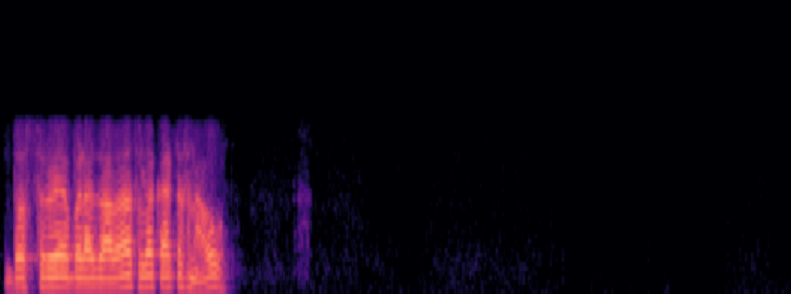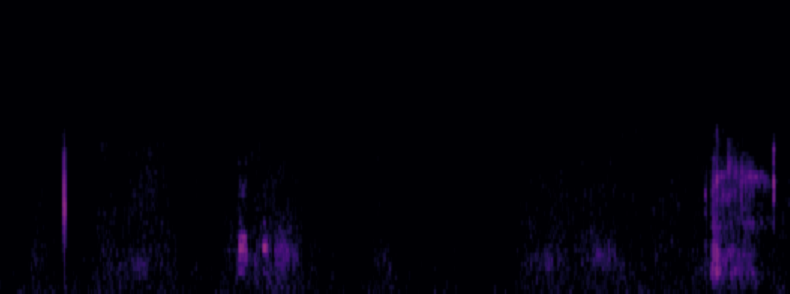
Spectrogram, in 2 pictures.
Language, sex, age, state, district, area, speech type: Dogri, male, 18-30, Jammu and Kashmir, Reasi, rural, conversation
